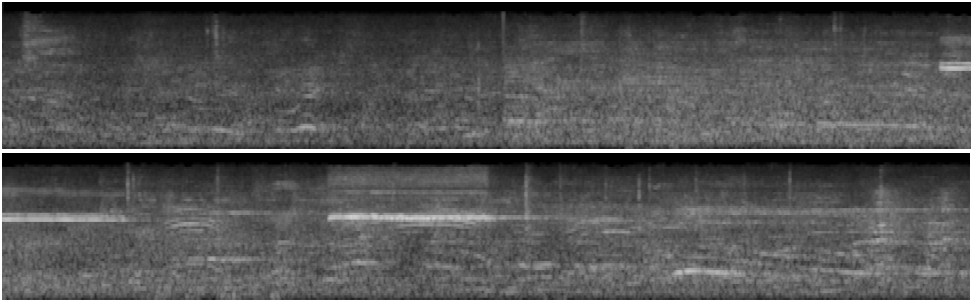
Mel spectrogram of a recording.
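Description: Young women call out to each other outdoors at a distance.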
